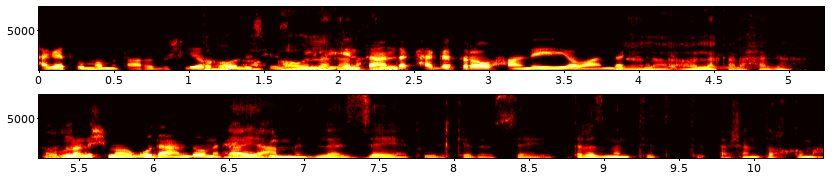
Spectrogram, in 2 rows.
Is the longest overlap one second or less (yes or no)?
no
